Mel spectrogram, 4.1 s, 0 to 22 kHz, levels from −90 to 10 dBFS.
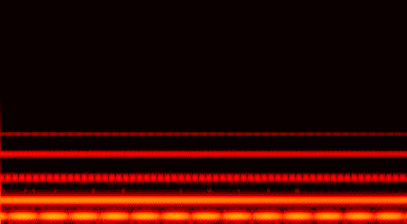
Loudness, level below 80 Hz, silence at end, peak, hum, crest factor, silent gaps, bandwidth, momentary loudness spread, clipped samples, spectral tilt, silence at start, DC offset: -34 LUFS; -68 dBFS; 0 s; -24 dBFS; none; 10 dB; none; 2 kHz; 3 LU; under 0.1%; -15 dB/octave; 0 s; under 0.1%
